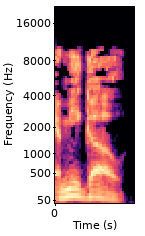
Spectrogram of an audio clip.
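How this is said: The vowels have an American English quality. The speaker calls it right. "We say amigo. Why? Pues eso es como pronunciamos nuestra O"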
